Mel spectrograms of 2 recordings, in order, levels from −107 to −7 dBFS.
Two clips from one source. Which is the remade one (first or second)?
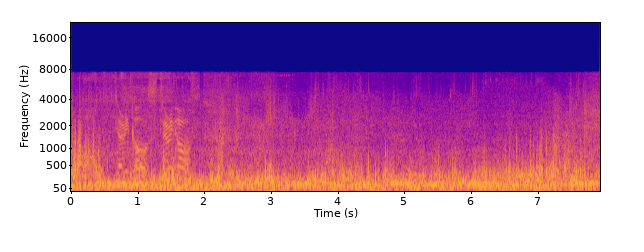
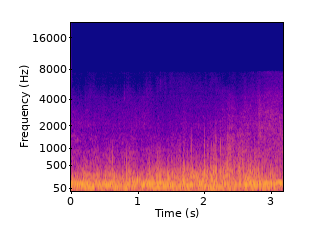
second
